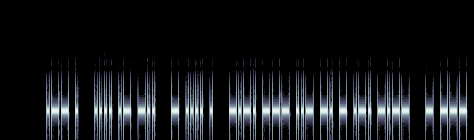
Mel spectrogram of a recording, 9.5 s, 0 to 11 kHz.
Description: Morse code, heard as a keyed tone, about 25 wpm, 700 Hz. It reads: WE HAD THE COUNTRY TO
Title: Sentences from Top 1100 Words 25wpm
